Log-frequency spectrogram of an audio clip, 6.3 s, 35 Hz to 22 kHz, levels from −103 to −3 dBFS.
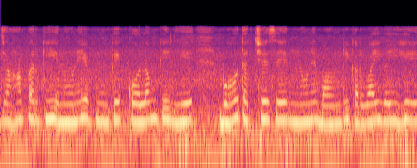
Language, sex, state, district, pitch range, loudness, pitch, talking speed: Hindi, male, Uttar Pradesh, Ghazipur, 205-225 Hz, -15 LUFS, 215 Hz, 155 wpm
